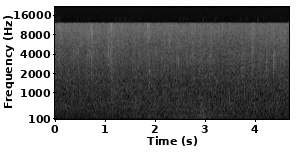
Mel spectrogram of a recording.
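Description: Steady rain falls in a dense, even hiss with scattered drops pattering on a surface, quiet and continuous with no voices.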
